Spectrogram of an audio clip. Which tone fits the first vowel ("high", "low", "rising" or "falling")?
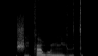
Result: high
